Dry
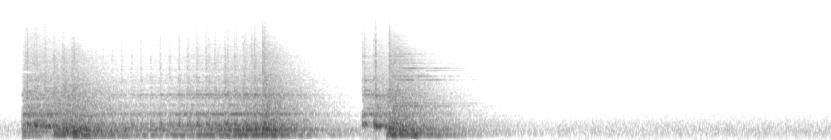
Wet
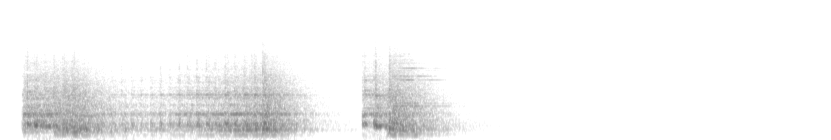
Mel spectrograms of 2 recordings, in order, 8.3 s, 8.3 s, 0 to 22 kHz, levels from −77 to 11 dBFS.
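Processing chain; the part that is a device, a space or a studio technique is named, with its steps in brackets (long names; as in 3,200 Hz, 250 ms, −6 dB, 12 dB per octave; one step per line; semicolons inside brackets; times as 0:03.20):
phone line with mismatched companding (band-pass filter 370–3,500 Hz; mu-law and A-law mismatch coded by A)
level −6.5 dB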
